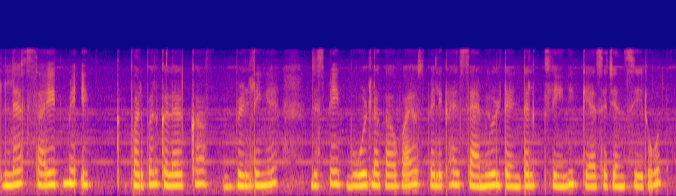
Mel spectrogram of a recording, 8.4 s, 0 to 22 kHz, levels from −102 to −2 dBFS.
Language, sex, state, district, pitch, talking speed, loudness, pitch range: Hindi, female, Arunachal Pradesh, Lower Dibang Valley, 230 Hz, 175 wpm, -16 LUFS, 220-245 Hz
